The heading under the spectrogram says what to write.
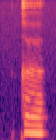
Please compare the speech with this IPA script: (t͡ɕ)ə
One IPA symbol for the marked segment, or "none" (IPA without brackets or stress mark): k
